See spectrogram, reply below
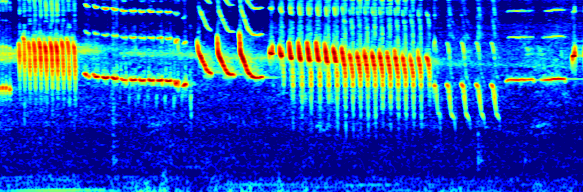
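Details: Canary song with a high buzzy trill, a level whistled tour, a run of sharp downslurred notes and a rapid bouncing trill, followed by a few scattered whistles.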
